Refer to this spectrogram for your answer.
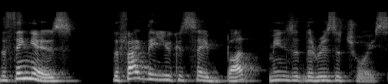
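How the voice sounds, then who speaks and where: Over a quiet background, a woman talks at a moderate pace in a somewhat breathy voice. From Tanzania. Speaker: life coach. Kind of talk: podcast interview.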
